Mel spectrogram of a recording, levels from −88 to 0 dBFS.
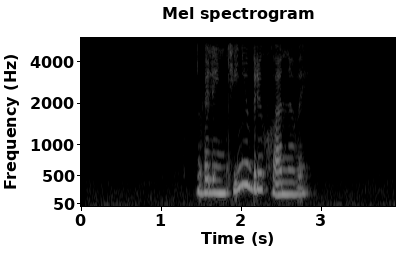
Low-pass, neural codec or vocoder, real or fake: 5.4 kHz; none; real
